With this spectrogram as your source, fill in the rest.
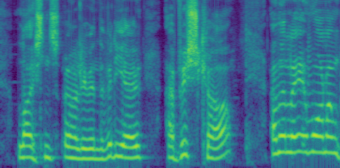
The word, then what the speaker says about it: Avishkar: not a Vish canar think of a fish car that's how I'm trying to remember it a fish car aish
